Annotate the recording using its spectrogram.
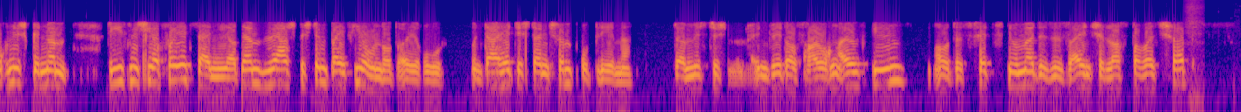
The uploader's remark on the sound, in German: Porträt per Telefon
